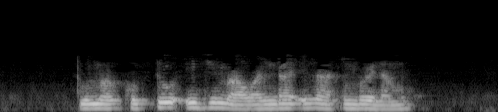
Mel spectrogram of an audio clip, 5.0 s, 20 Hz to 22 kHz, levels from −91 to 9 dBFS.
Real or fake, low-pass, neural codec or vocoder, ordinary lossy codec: fake; 3.6 kHz; codec, 16 kHz, 2 kbps, FreqCodec, smaller model; MP3, 16 kbps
